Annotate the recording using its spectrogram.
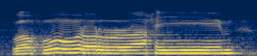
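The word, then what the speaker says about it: غفور رحيم: bertemu dengan huruf ro, maka dibacanya tidak boleh dengung. Tanwunnya masuk pada ro. Ghafurur rahim, ghafurur rahim, tidak boleh ghafurur rahim, ada dengungnya, enggak boleh. Harus tanpa dengung.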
